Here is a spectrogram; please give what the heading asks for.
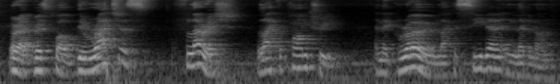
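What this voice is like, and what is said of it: Non-American foreign accent. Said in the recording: “Can you all understand my accent? ... One day I want to preach with an American accent. But I'm not there yet.”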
